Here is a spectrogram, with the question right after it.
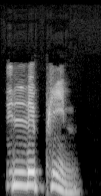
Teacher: It's an aspirated P. Parang may pag-combination of P and H.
